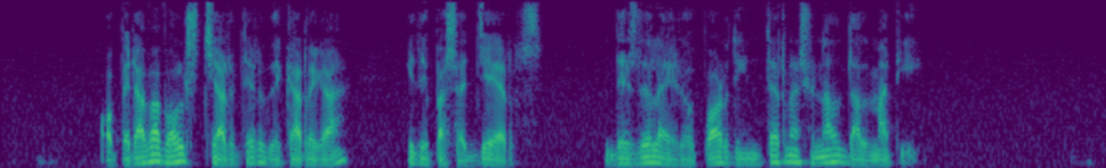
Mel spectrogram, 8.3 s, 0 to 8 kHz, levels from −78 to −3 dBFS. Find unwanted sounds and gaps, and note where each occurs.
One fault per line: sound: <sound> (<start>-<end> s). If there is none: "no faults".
no faults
